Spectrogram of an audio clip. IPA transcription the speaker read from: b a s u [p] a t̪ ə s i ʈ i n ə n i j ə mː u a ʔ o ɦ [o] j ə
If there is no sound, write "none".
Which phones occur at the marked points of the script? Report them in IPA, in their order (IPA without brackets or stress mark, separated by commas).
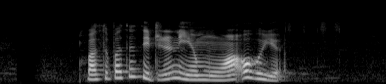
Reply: p, u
